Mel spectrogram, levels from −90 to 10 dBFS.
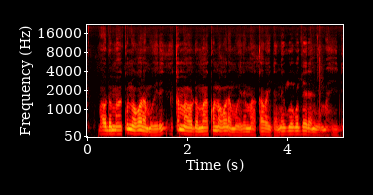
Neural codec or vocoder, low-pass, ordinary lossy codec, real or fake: vocoder, 44.1 kHz, 128 mel bands, Pupu-Vocoder; none; none; fake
